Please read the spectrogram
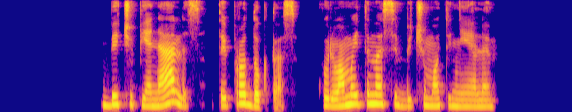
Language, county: Lithuanian, Kaunas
